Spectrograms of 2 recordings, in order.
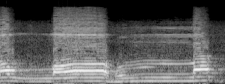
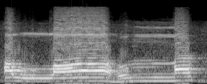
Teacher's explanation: حرف غنہ، اس لیے کہ ایک حرکت والے حرف کے بعد میم مشدد آیا ہوا ہے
